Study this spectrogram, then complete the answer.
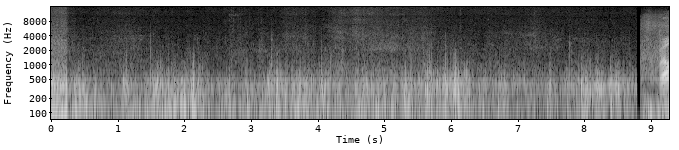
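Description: Wind buffets the microphone on a sailboat at sea off Martinique in the Caribbean trade winds, a continuous rumbling gusty roar with a sharp clatter at the very end.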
